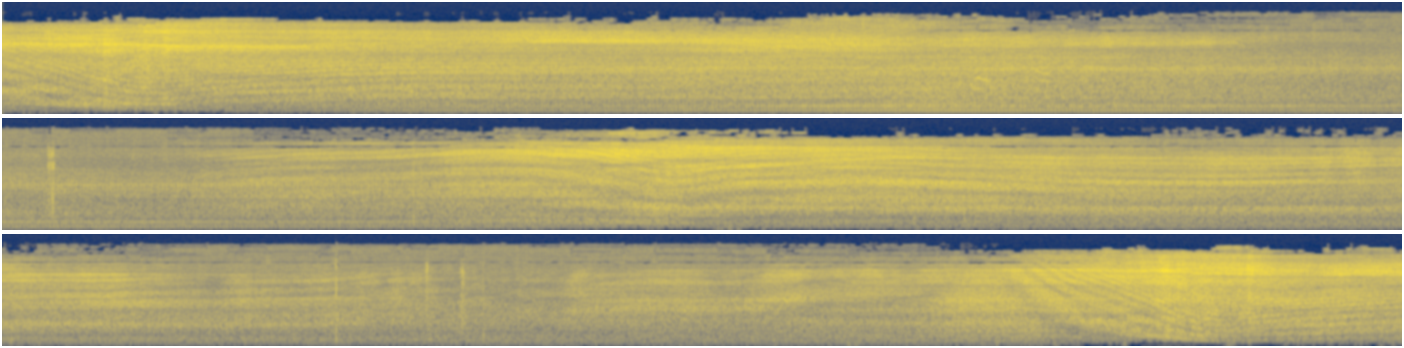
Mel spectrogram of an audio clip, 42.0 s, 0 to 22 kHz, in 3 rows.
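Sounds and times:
electric ducted fan whining: 0:00.0 - 0:42.0.

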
